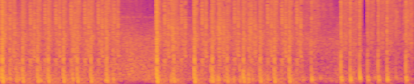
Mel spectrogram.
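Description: Escape from Tarkov gunfire: rapid bursts of loud, close automatic shots in a dense rhythm, with a brief pause partway through and no talk.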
